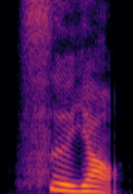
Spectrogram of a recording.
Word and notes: 次要: cì yào

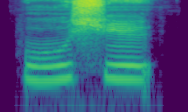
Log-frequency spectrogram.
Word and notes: 无须: wú xū

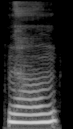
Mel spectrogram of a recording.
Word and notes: 能: néng

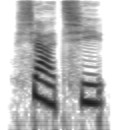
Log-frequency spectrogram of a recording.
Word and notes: 下期: xià qī

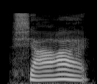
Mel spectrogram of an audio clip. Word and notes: 狭隘: xiá ài

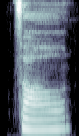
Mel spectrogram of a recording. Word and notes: 枣: zǎo

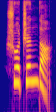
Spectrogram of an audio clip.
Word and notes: 说真的: shuō zhēn de

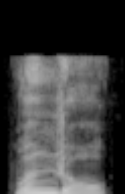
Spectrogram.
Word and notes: 温柔: wēn róu

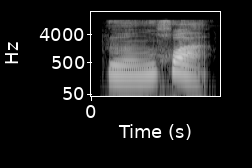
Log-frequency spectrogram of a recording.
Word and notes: 轮换: lún huàn

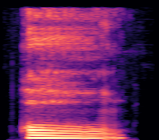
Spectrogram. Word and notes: 哦: é

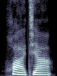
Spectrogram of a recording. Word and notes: 画家: huà jiā

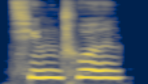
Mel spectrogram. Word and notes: 青春: qīng chūn

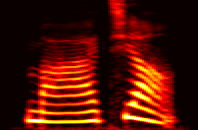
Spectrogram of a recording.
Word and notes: 麻将: má jiàng

